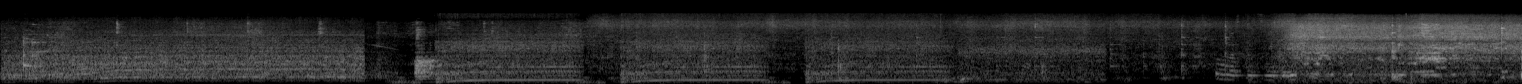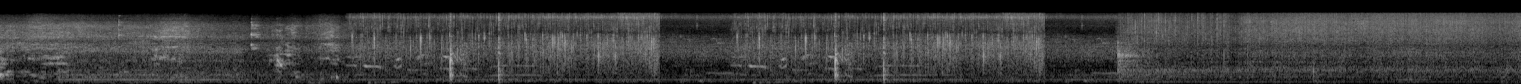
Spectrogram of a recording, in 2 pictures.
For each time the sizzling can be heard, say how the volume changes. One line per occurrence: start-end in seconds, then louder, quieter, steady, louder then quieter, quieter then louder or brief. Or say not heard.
0.0-30.4 louder.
